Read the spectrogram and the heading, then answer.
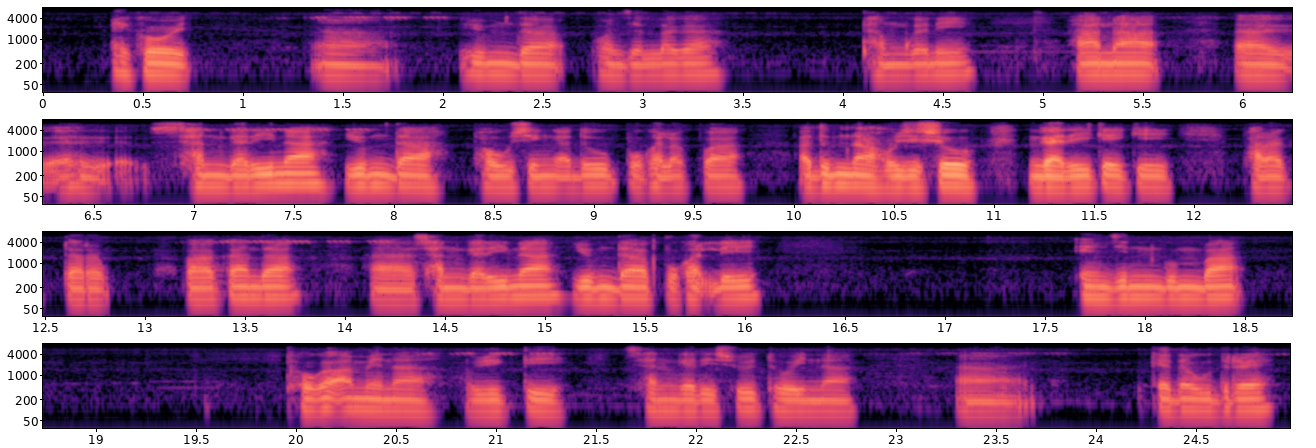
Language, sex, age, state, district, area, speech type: Manipuri, male, 18-30, Manipur, Tengnoupal, rural, spontaneous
